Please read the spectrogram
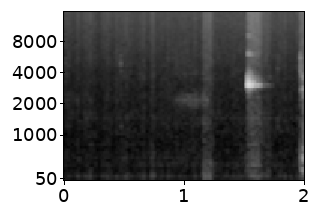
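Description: Quiet moment with a faint tap, then one short high-pitched squeak from a plastic glue bottle being squeezed upside down to force glue out of its nozzle.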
